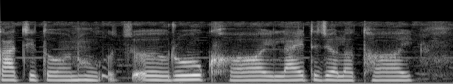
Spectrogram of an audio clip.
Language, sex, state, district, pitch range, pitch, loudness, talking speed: Magahi, female, Jharkhand, Palamu, 190-205 Hz, 195 Hz, -17 LUFS, 120 wpm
